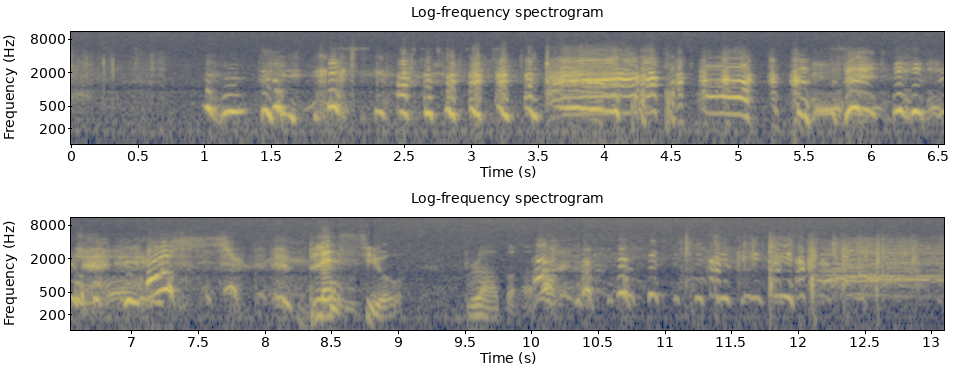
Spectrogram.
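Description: A woman laughs along.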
